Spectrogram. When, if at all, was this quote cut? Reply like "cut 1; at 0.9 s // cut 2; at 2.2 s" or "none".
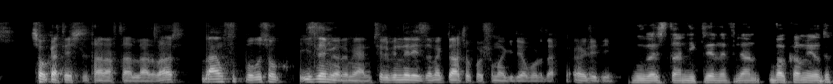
cut 1; at 6.3 s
